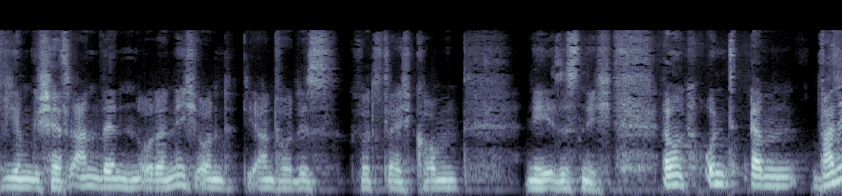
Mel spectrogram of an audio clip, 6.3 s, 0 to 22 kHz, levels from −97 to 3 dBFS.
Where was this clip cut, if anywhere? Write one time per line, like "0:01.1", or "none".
none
